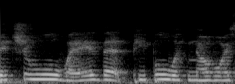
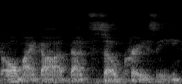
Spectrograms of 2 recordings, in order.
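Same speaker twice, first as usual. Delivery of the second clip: breathy, creaky vocal fry, low, popping; 14 semitones lower, 5 dB quieter than usual. Explaining vocal fry, imitating a suburban California girl, creaky vocal fry. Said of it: "Their voice is kind of popping down here while they're talking".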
